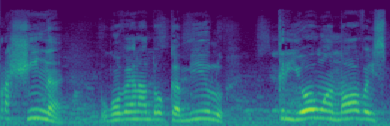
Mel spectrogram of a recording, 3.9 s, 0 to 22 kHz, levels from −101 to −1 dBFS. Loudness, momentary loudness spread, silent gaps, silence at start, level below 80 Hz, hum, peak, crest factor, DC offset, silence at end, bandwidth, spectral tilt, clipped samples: -28 LUFS; 20 LU; none; 0 s; -56 dBFS; none; -10 dBFS; 18 dB; under 0.1%; 0 s; 12 kHz; -6 dB/octave; under 0.1%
